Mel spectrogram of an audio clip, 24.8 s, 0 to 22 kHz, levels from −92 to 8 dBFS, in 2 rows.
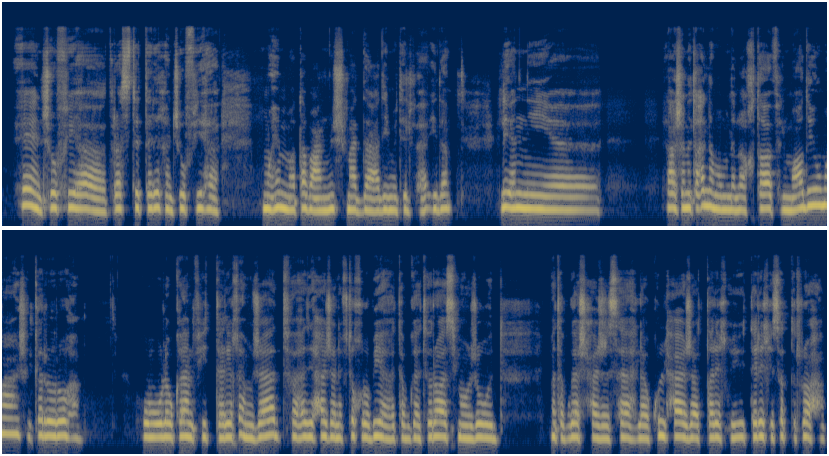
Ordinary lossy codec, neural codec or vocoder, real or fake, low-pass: none; none; real; 14.4 kHz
